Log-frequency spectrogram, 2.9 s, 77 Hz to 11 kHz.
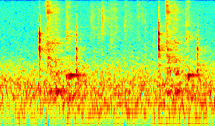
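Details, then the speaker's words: Genie garage door opener: pressing the wall button to close gives sharp relay-like clicks about every 1.5 s, but the motor never runs and the door stays put. Pushing the set limit switch or knocking the door temporarily restores operation. "when I push the button on the wall to lower the garage door all it does is a clicking sound so here's the demonstration so just clicking sounds and the garage door doesn't actually come down"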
